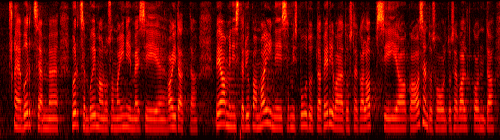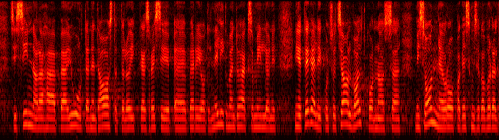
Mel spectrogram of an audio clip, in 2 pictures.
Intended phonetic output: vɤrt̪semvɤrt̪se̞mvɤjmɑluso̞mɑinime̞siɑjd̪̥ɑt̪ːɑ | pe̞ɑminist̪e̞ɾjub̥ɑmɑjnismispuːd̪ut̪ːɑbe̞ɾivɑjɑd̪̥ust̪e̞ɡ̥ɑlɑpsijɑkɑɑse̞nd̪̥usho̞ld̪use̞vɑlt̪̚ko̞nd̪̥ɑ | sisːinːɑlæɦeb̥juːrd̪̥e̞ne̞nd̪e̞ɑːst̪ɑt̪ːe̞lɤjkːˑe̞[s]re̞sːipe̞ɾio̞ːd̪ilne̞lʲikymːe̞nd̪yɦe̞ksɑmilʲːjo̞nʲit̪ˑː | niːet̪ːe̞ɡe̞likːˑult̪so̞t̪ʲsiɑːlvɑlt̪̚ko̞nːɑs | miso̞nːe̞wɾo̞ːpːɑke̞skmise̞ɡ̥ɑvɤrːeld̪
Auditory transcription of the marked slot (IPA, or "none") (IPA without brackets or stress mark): s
